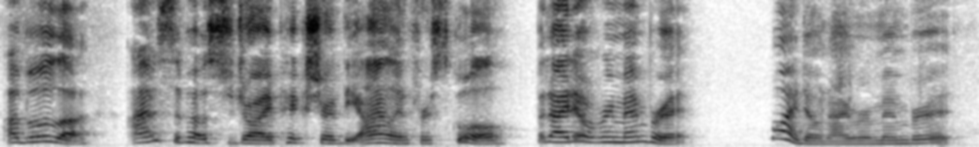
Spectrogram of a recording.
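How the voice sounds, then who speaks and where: A woman's voice: a little high, expressive, a little fast. Storybook schoolgirl played by a woman: young, earnest, curious, always questioning. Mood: curious, pleading.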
